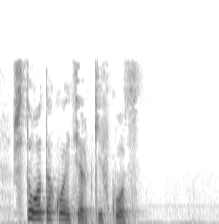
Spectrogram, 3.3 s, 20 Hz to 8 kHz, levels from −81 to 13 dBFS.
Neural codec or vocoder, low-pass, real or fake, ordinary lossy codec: none; 7.2 kHz; real; MP3, 24 kbps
